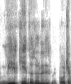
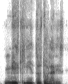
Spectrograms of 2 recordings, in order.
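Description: First: High-pitched stunned repeat of the price; repeating the scammer's price in shocked disbelief; shocked echo. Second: Said in the usual way. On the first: Retold or imitated.

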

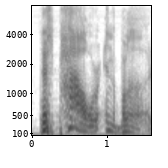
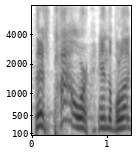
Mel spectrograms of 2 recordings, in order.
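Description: First: Said in the usual way. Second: There's power in the blood cried out higher and louder; loud preached. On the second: Shown as a demonstration. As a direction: call it out for the congregation to repeat. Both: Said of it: "Come on, say that".

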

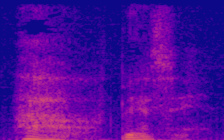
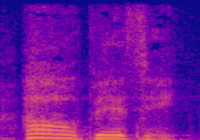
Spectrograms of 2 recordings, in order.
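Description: First: Soft, sighing "busy" after a heavy breath; weary sigh. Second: A puffing, winded "busy" as if fresh off the stairs; mock out of breath. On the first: Retold or imitated. Pastor voicing a worn-out soul, soft and weary. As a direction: let "busy" sag out on a tired exhale. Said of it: "we actually do get out of breath". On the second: Preacher mocking a churchgoer, out of breath. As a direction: gasp it out like you just ran up a flight of stairs. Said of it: "you sound like you just ran up a flight of stairs".

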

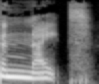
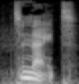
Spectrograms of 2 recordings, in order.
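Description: First: Said in the usual way. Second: Much softer, ominous echo; dramatic hush. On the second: Acted. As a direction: drop to a low hush. Dramatic Mariners-Astros hype.

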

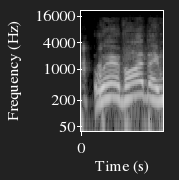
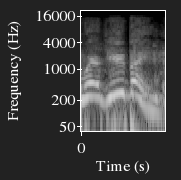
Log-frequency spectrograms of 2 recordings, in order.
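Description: First: High, incredulous echo with "I" punched; stress on I. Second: Very high, indignant, "you" punched; stress on YOU. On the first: Dad echoing his found son's question, indignant stress on "I". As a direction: throw the question back, leaning hard on "I". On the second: Dad turning the question on his son, indignant stress on "you". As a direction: turn the question round, hitting "you" hard. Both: Retold or imitated.

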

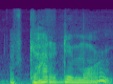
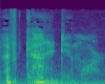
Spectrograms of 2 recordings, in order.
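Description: First: Said in the usual way. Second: Hushed whispered vow; soft unvoiced resolve. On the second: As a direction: whisper it to yourself like a private promise. Retold moment of private resolve.

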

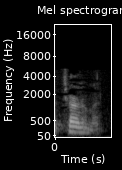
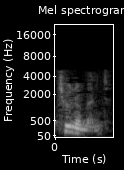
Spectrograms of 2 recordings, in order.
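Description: First: Said in the usual way. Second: "tournament" said the Southern way, as at Augusta; imitating a Southern "tournament"; local Southern pronunciation. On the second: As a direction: say "tournament" with a light Southern accent. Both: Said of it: "as they call it down there".

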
